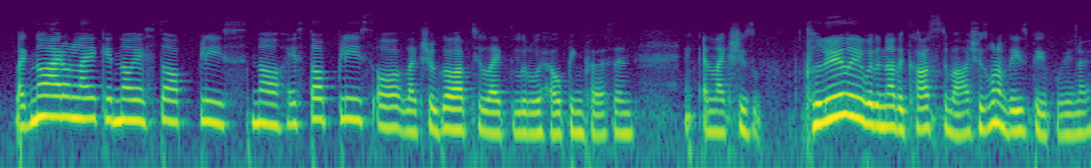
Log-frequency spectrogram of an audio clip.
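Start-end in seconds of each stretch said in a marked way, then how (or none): 0.2-3.6 mock fussy complaining voice, higher and louder. Retelling how mom reacts at a facial or foot scrub: imitating her mom complaining. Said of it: "she'll have some comment to say".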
